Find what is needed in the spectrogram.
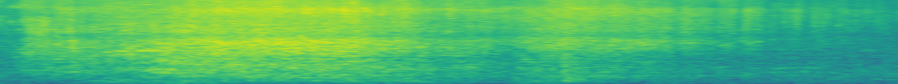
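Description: A vehicle passing: a rush of noise that swells over the first second, stays loudest for about a second, then fades away toward the end.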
